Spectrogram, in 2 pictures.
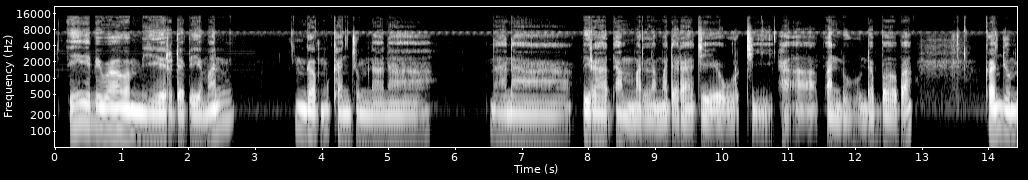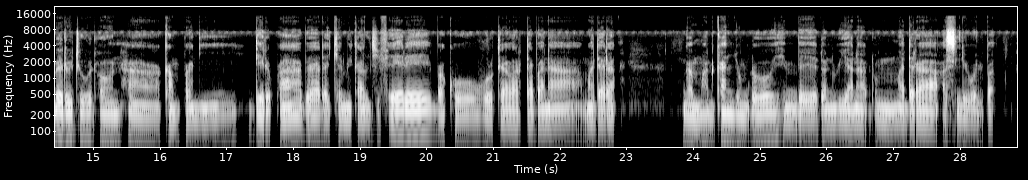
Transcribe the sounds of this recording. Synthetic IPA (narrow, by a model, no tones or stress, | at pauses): ʔɛjmiwawamːijɛɾdabɛman | ŋɡamkʰaɲd͡ʒumnana | nana | ɓiɾaɗamːalːamadaɾad͡ʒɛwuɾtʰḭha̰bandundabːaba | kaɲd͡ʒumɓɛɗɔd͡ʒɔɗɔnhakampanidɛɾbaɓɛ̰waɗakʰemikald͡ʒifɛ̰ɾɛbakʰɔwuɾtawaɾtabanamadaɾa | ŋɡamːankaɲd͡ʒumɗɔhimbɛɗɔnwijanaɗumːadaɾaasliwɔ̰lba̰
